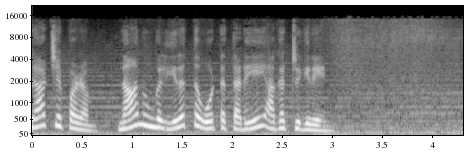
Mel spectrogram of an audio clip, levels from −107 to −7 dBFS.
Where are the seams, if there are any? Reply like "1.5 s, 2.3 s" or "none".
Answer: none

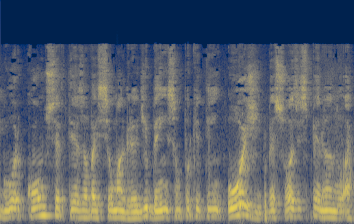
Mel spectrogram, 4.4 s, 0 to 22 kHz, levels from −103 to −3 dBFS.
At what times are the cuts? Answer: none

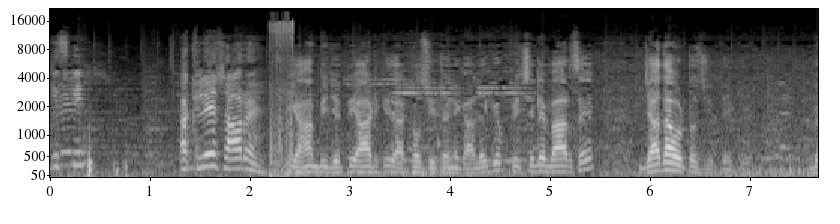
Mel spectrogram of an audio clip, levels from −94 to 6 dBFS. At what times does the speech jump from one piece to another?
2.3 s

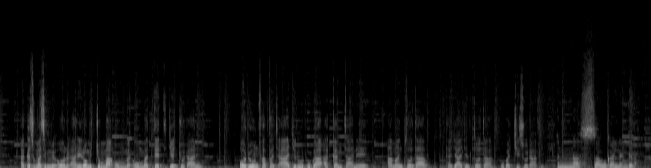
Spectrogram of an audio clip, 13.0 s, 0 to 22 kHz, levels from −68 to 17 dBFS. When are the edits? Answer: 11.0 s

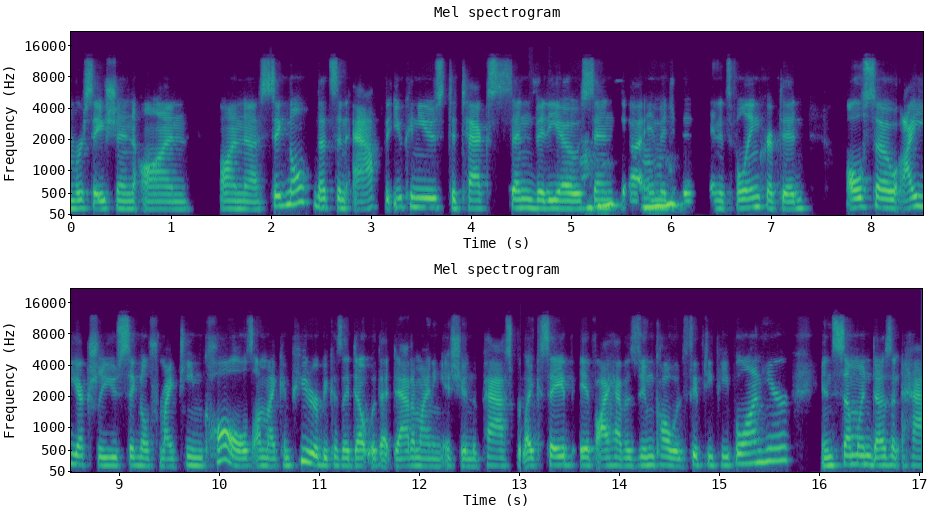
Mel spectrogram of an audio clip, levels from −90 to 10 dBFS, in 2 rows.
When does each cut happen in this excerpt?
13.0 s

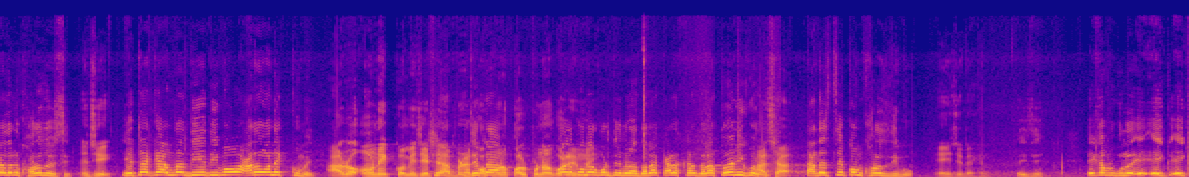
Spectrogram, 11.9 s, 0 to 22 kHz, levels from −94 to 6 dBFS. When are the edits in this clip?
1.1 s, 9.1 s

